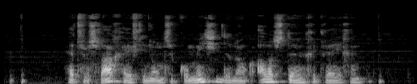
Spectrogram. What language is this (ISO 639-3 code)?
nld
